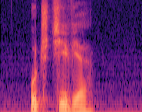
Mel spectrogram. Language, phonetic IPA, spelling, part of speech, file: Polish, [ut͡ʃʲˈt͡ɕivʲjɛ], uczciwie, adverb, Pl-uczciwie.ogg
